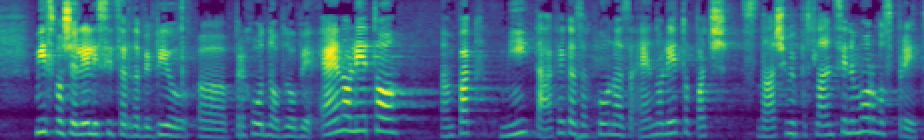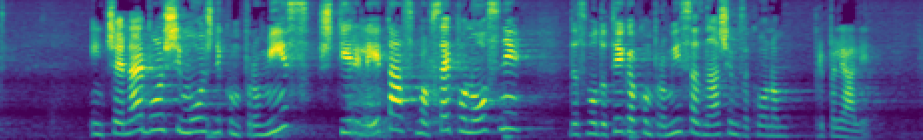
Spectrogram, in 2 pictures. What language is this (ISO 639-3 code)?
slv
